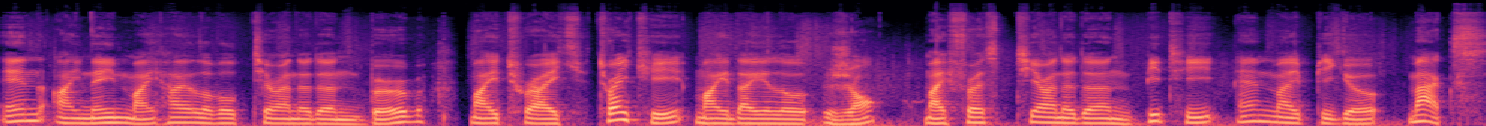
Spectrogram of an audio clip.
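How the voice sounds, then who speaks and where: A man with a French accent at a fairly slow pace. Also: medium pitch for a man, ordinary pitch variation. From France. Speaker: gaming YouTuber. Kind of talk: gameplay commentary narration.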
